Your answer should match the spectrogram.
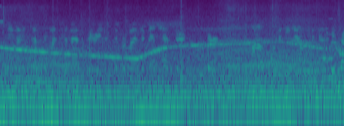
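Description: A police car siren wails continuously during a chase, rising and falling in long slow sweeps over steady traffic and engine rumble, loud and close throughout.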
